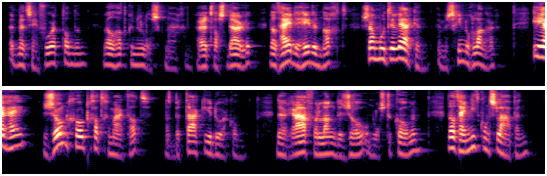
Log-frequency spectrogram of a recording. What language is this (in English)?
Dutch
